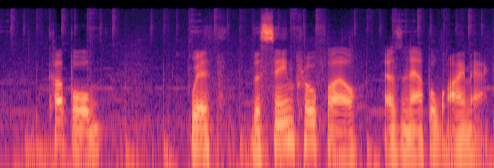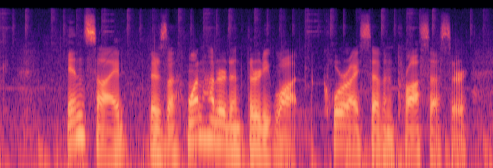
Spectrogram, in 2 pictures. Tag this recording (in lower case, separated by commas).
music, speech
